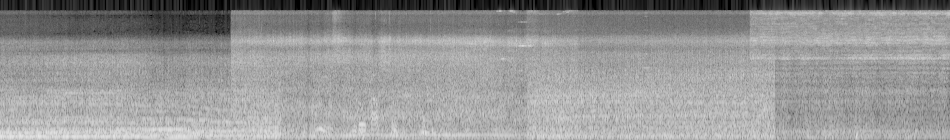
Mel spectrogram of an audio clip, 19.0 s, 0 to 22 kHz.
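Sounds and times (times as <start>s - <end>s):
truck engine rumble: 0.0s - 19.0s.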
